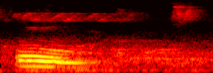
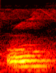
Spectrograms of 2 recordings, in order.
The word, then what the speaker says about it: ओम: श्वास को बाहर की ओर निकालते हुए पहले ओ का उच्चारण अधिक समय के लिए और म का उच्चारण क्षण भर के लिए।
